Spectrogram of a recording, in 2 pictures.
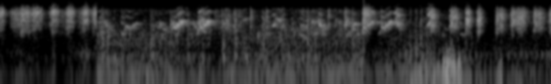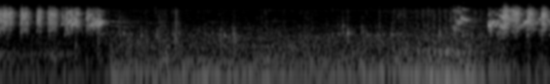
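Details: Budgerigars chirping in a fast, busy chatter of high notes for several seconds, fading to quiet murmurs, then resuming with a loud burst at the end; a low hum runs beneath.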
